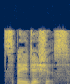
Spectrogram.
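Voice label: "spadiceous", English, British English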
